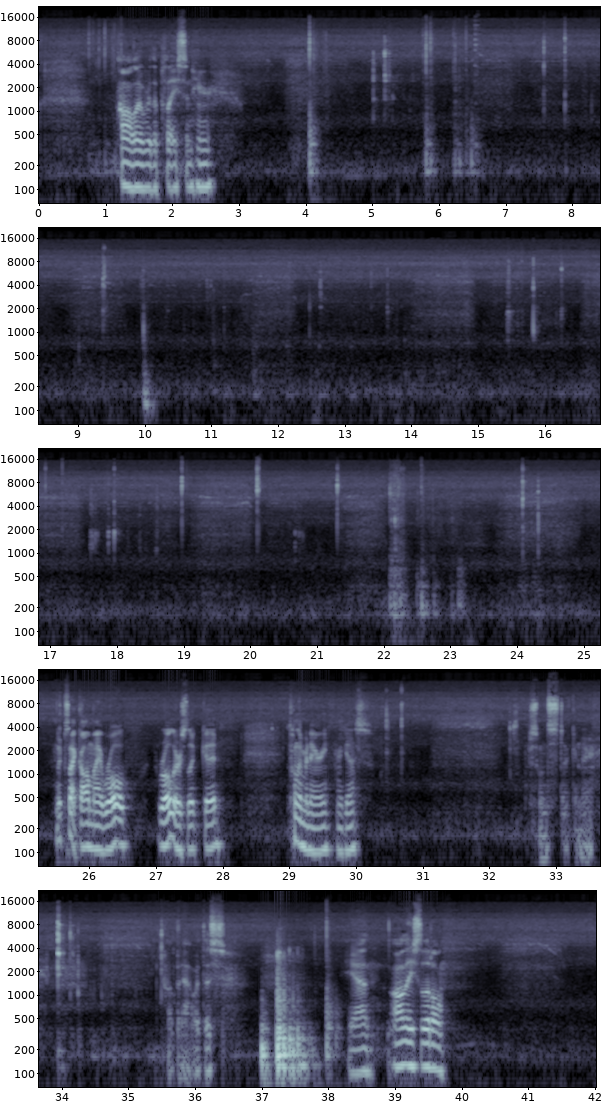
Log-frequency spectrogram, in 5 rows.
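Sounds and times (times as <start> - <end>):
faint hiss: 0.0 - 42.0.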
